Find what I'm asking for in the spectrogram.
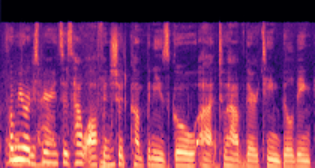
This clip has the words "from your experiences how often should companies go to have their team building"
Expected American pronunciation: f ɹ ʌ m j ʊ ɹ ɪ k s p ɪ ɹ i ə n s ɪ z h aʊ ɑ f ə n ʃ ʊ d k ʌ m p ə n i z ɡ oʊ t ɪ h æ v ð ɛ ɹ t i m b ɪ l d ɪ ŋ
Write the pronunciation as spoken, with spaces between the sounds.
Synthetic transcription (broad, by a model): f ɹ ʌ m j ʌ ɹ ɪ k s p ɪ ɹ i ə n s ɪ z h aʊ ɑ f ə n ʃ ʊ d k ʌ m p ə n i z ɡ oʊ t ɪ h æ v ð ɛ ɹ t i m b ɪ l d ɪ ŋ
